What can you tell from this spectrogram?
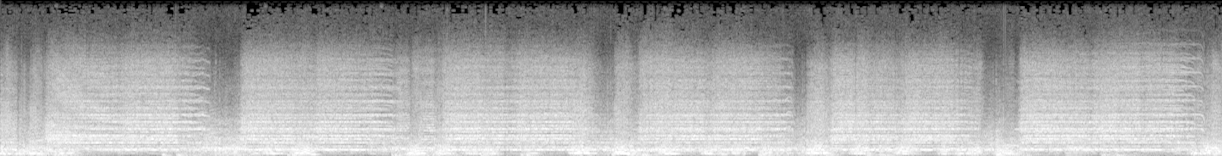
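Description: Marching band playing in the stands: a loud brass section of trumpets, trombones and sousaphones over drums, repeating a short phrase, with the horns breaking off briefly about every four seconds.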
